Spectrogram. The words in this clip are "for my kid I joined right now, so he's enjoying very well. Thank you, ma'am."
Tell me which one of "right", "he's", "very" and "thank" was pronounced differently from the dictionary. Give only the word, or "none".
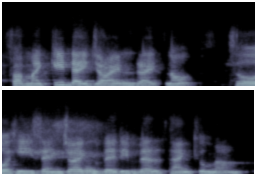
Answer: thank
